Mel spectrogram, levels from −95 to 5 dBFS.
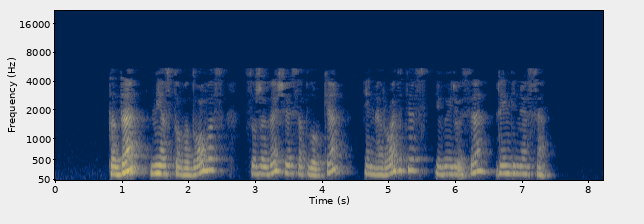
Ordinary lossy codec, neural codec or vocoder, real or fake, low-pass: MP3, 24 kbps; vocoder, 44.1 kHz, 80 mel bands, Vocos; fake; 5.4 kHz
